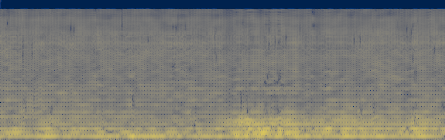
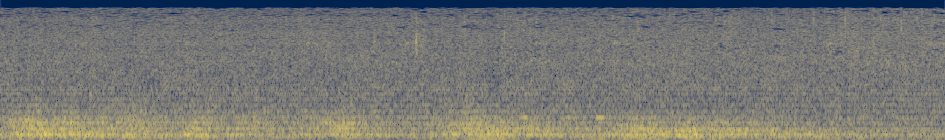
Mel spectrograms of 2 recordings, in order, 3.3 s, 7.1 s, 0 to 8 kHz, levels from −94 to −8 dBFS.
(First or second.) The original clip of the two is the second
